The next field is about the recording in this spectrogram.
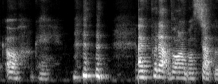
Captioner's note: laughs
